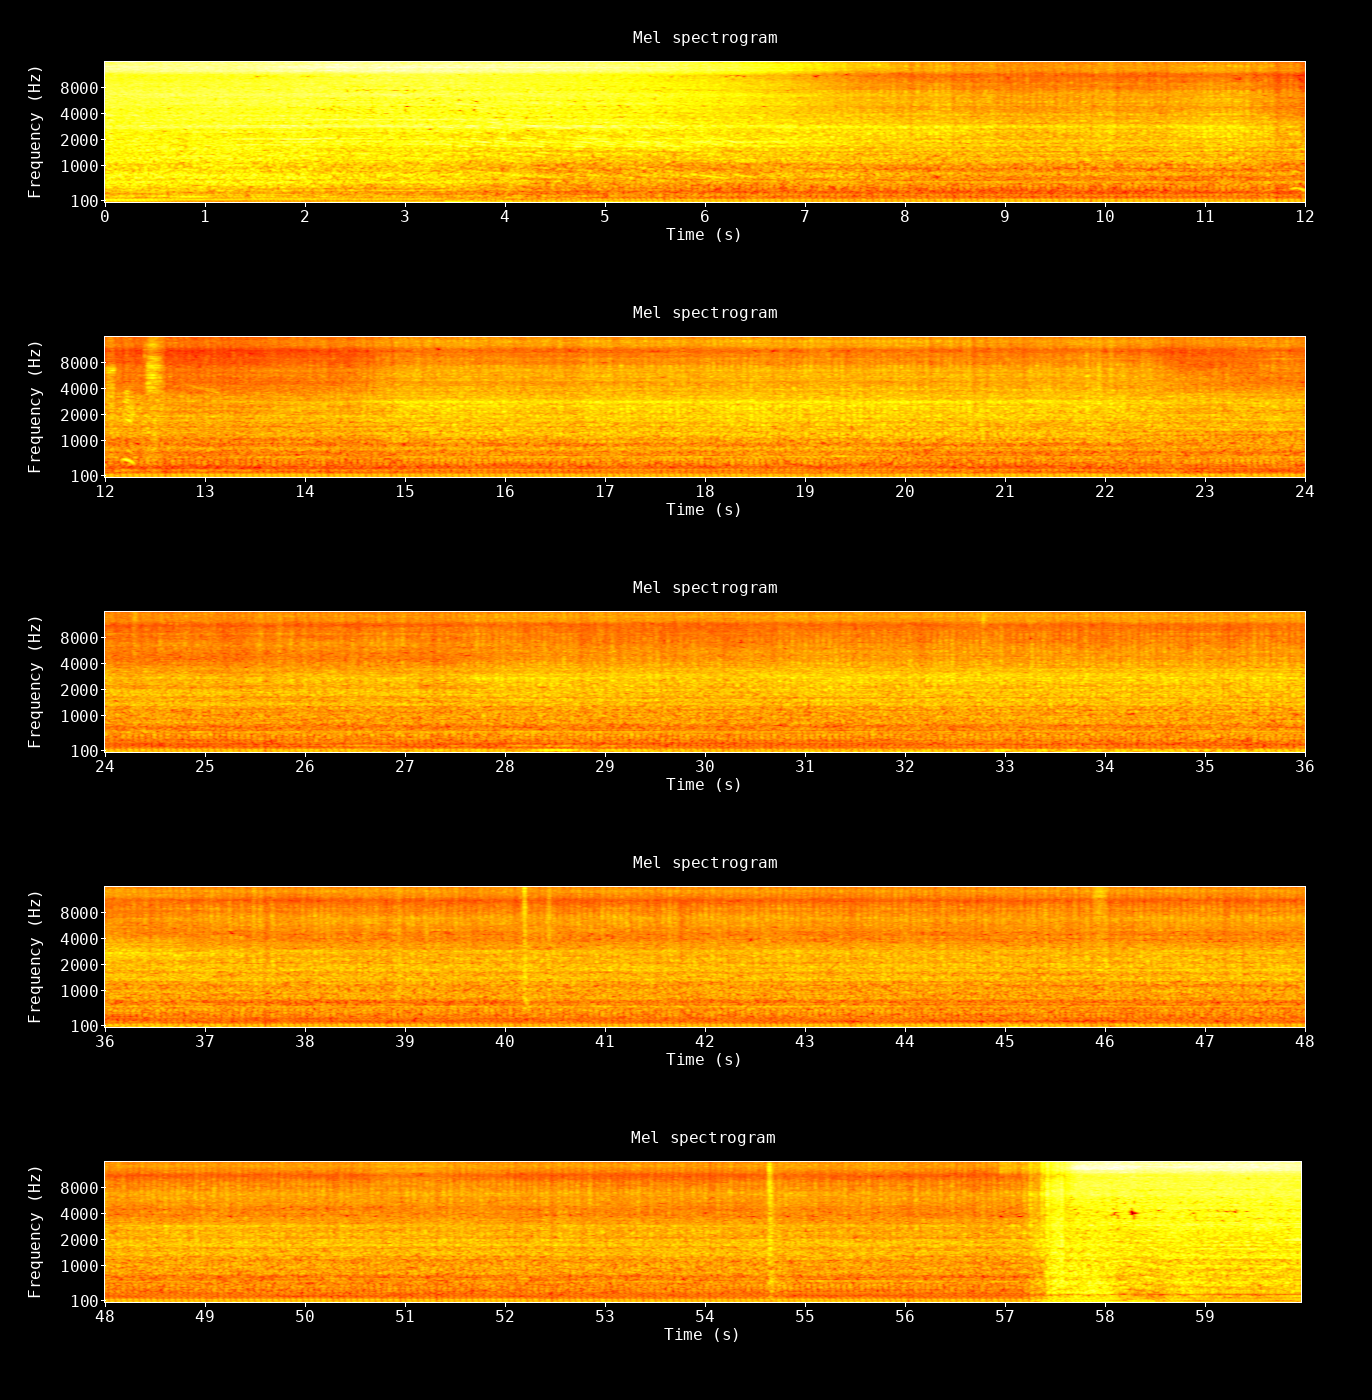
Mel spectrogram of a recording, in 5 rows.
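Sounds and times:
gasoline engine idling: 7.2 - 17.6, 18.2 - 57.3.

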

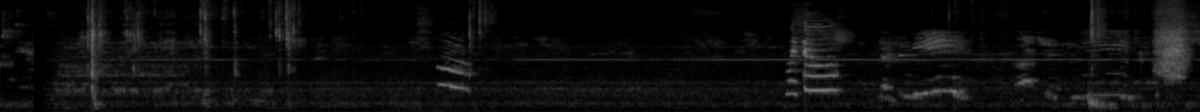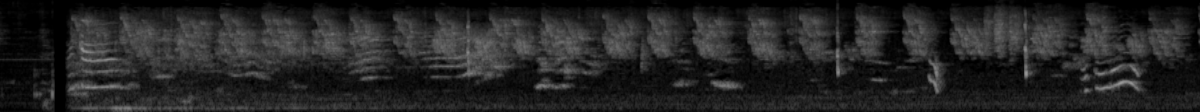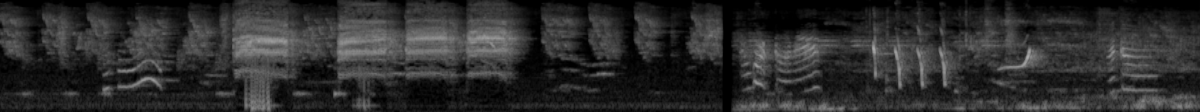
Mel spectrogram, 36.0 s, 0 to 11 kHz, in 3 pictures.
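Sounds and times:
parakeets screeching: 11.5 - 12.0, 12.7 - 36.0
whistled bird notes: 32.3 - 35.8.

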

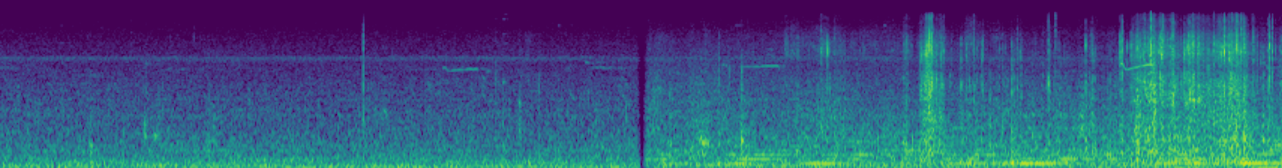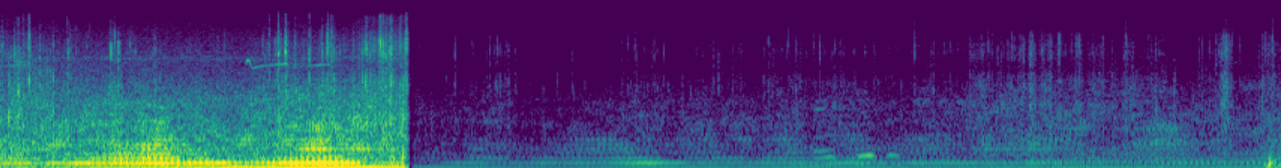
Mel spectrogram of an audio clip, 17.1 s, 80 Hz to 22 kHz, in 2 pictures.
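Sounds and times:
engine drone: 0.0 - 17.0
faint hum: 0.0 - 17.0
rustling and crackling: 4.3 - 17.0.

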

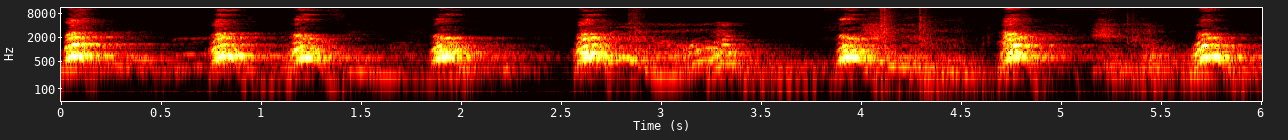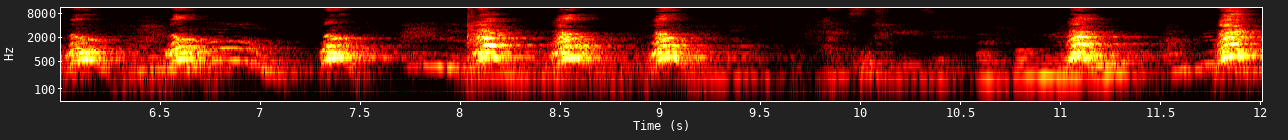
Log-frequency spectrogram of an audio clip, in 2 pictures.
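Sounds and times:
small dog barking: 0.0 - 5.0, 5.7 - 9.3, 11.0 - 12.0.

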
